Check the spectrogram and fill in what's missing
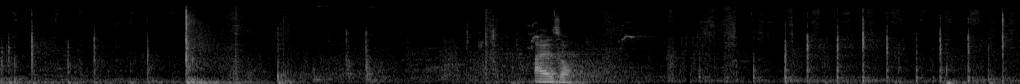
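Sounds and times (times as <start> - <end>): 
handwriting on a board during a mathematics lecture: 0.0 - 2.1, 6.7 - 10.1
speech: 5.3 - 5.9.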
